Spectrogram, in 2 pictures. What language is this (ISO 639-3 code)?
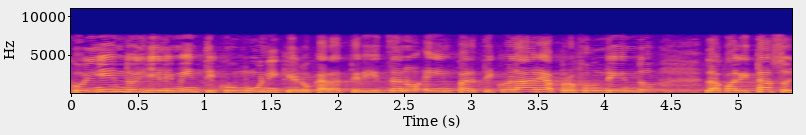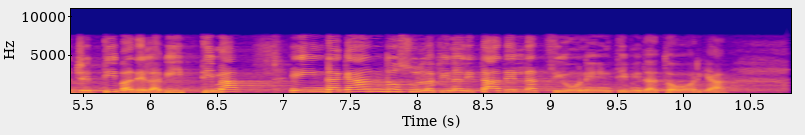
ita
